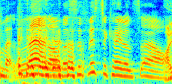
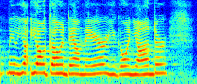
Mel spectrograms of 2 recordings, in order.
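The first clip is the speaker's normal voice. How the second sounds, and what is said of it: Mild Southern US accent. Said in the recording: “get rid of that accent ... How did you used to talk? ... Real, not extreme ... You're a hillbilly ... You're no Georgia peach ... being from the South”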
